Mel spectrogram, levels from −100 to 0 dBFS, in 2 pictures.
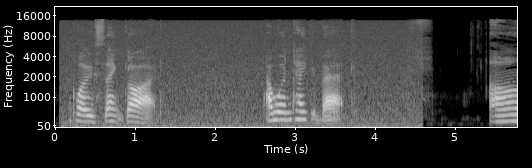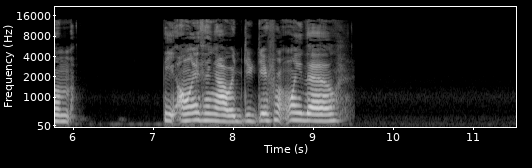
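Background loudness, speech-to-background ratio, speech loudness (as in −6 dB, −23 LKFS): −42.0 LKFS, 18.0 dB, −24.0 LKFS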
